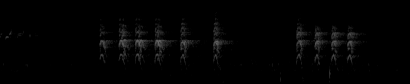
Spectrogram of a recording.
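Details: Green woodpecker call: six loud, ringing, laughing notes evenly spaced over about a second, a pause, then four more at the same pace, against a quiet background.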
